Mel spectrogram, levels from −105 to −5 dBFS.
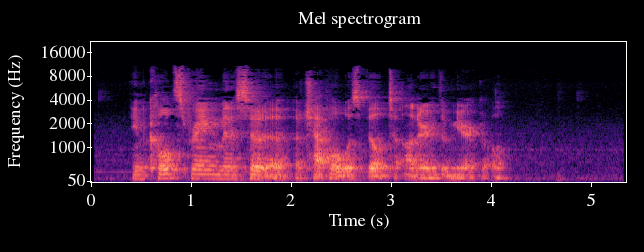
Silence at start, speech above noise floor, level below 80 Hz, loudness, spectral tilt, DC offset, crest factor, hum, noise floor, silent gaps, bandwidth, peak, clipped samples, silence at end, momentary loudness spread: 0.4 s; 35 dB; -66 dBFS; -30 LUFS; -4.5 dB/octave; under 0.1%; 22 dB; none; -64 dBFS; none; 11 kHz; -8 dBFS; under 0.1%; 1.15 s; 13 LU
